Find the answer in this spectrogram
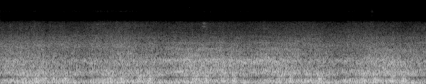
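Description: The Uzhavan Express passing close by at speed: a loud, steady rush of its wheels and coaches.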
